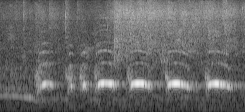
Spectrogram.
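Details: Local zebra dove (perkutut) manggung song: a falling lead-in note, then clear, soft coo notes repeated about twice a second, each slightly rising and then levelling off.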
